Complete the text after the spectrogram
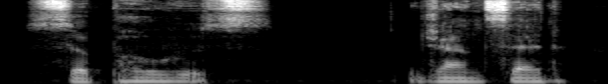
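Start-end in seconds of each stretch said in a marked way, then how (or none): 0.1-1.0 slightly husky hesitation; a touch of huskiness, uneasy; a little husky. A narrator's reading. John doubting the plan to Peter, a little huskily. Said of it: "a little huskily".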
